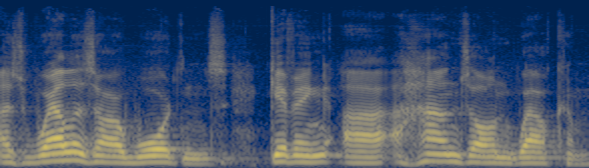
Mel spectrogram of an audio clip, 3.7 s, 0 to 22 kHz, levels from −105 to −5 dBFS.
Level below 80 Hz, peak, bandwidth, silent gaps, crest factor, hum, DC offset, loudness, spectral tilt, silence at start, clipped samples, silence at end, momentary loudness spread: -82 dBFS; -14 dBFS; 13.5 kHz; none; 18 dB; none; under 0.1%; -32 LUFS; -7 dB/octave; 0 s; under 0.1%; 0 s; 9 LU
